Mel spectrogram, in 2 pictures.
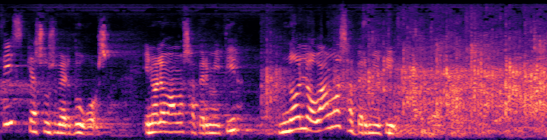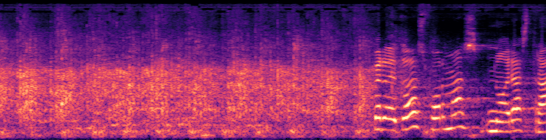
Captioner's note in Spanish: aplausos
